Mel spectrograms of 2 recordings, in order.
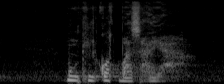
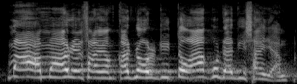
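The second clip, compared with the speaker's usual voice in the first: put-on child's voice; 11 semitones higher, 11 dB louder than usual. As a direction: whine it like a jealous little kid. Preacher voices a jealous child. (suara anak kecil yang merengek)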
